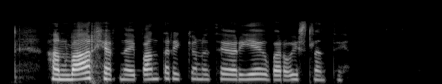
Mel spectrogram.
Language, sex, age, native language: Icelandic, female, 40-49, Icelandic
